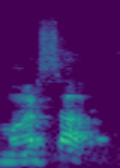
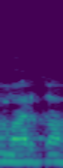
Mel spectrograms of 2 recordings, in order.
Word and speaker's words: Marca: Marsa has recently written that, how Gareth Bale is basically sucking away Marsa or Marca, however you हाँ pronounce it. हाँ मार्का, हाँ हाँ मार्का, या right, सो दे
